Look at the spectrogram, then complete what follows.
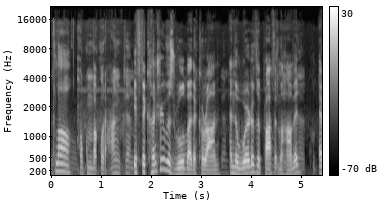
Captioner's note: through translator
